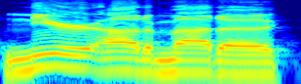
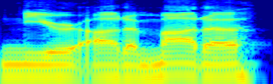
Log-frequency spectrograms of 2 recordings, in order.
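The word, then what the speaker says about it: NieR: Automata: But But Nier Automata came out about a month ago, which is roughly how long it's taken me to learn to pronounce it Nier Automata instead of Nier Automata.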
